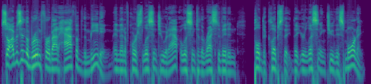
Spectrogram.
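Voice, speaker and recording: A man's voice: mid-range voice, animated, quick pace, no room sound, clean studio sound. A man hosting solo local political commentary, sarcastic and emphatic, repeating his points for effect.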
